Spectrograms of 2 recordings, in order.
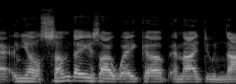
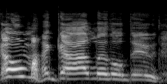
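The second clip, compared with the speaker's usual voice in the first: high, much louder stunned cry; shocked disbelief; 13 semitones higher, 12 dB louder than usual. Retold or imitated. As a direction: react in amazement at a cheeky eleven-year-old. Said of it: "I'm like".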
